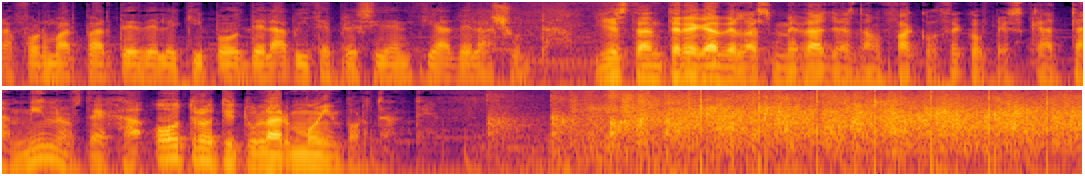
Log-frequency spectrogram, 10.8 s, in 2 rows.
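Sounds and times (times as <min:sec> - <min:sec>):
speech: 0:00.0 - 0:07.9
audience ovation: 0:07.8 - 0:10.8.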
